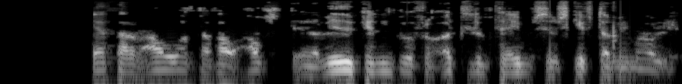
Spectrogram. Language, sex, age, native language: Icelandic, male, 60-69, Icelandic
